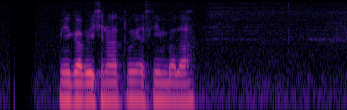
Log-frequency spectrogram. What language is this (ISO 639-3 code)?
sin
